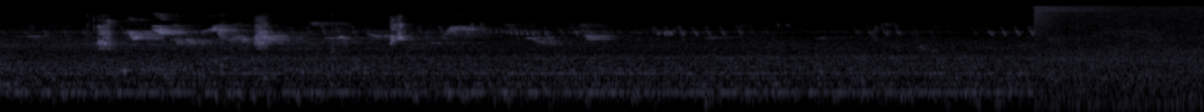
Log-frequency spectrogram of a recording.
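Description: Birds calling: a cluster of short, high chirps in the first few seconds, then a faint run of quick repeated ticking notes.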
